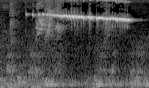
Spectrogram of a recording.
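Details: Kinoi, the black-winged myna, in rich song offered as filler material: one sustained, very high whistle that drifts gently lower across two seconds with a fast fluttering pulse, a low background hum beneath.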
